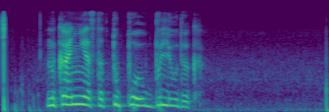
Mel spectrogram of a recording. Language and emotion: Russian, angry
